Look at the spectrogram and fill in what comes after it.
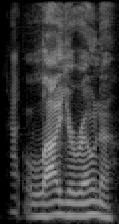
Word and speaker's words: La Llorona: La Llorona. – La Llorona. – La Llorona. You ever heard of this tale? Daisy? – This is my first time hearing about this. – The La Llorona or the crying woman of Gilead? – Both.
